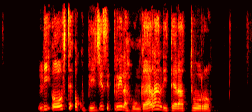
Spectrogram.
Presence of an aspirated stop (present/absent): absent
